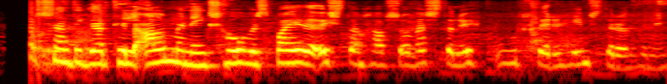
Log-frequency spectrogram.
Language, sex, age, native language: Icelandic, female, 18-19, Icelandic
